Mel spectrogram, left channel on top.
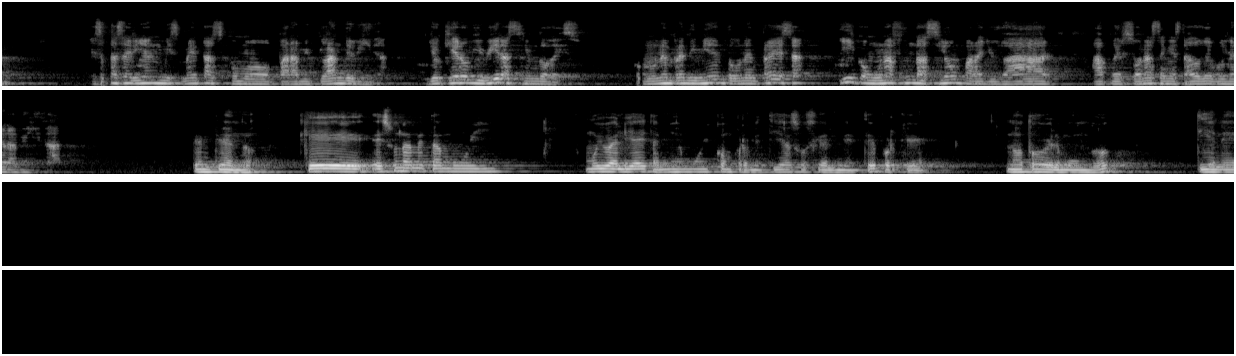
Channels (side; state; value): right; silent; digital silence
